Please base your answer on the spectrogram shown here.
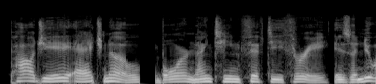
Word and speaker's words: Pagano: daniel pagano pronounced pau g h no born 1953 is a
